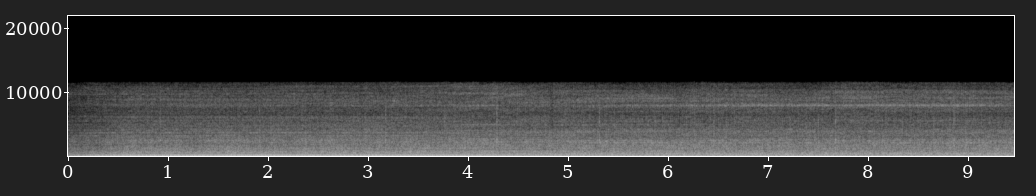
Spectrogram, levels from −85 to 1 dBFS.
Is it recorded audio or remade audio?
recorded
